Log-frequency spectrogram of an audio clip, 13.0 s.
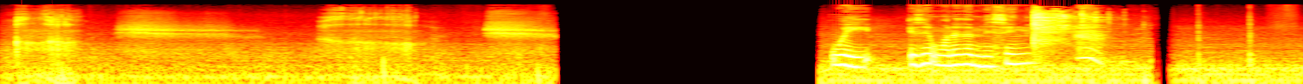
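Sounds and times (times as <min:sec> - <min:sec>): person snoring: 0:00.0 - 0:00.9, 0:03.2 - 0:04.4.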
